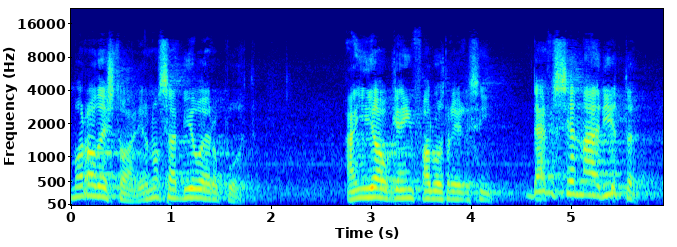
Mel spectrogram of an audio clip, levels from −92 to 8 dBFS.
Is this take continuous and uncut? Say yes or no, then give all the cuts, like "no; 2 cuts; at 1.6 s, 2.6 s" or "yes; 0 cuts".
no; 1 cut; at 3.7 s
